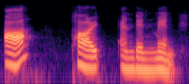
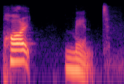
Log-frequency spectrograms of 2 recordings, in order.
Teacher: in the word apartment we have three syllables and where is the stress so that would be in the part so uh apartment so we do not say ah apartment okay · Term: syllable stress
